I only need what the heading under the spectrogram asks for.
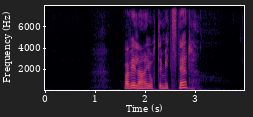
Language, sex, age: Norwegian, female, 50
